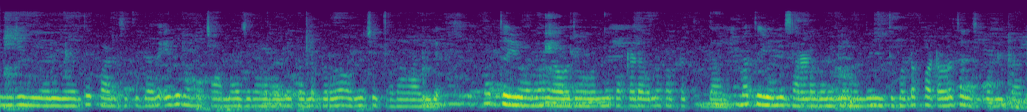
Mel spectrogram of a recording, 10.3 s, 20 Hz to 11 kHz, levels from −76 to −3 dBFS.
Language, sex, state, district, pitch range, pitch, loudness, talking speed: Kannada, female, Karnataka, Chamarajanagar, 210-230 Hz, 215 Hz, -18 LUFS, 110 wpm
